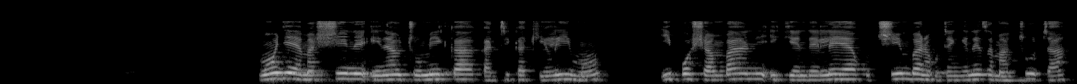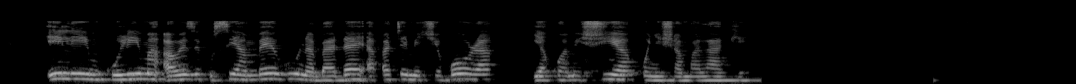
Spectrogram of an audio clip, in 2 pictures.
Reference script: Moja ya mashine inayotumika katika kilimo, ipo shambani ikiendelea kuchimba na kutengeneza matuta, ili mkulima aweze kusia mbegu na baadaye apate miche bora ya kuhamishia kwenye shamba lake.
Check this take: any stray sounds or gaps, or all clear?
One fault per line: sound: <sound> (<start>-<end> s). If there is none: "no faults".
no faults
